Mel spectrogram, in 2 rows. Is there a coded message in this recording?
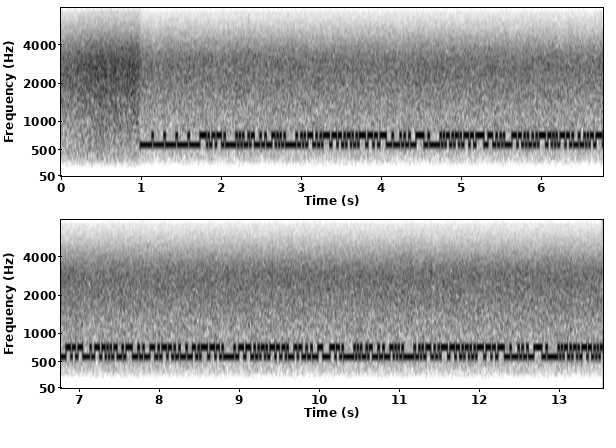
Yes: RTTY (50 baud, 170 Hz shift) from 1.0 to 13.6 s, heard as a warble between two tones, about 680 Hz centre, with radio static. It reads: YB4JNE DE OK5SD TNX FER QSO MARCO, 73 AND GL. YB4JNE DE OK5SD …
